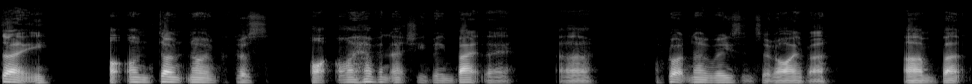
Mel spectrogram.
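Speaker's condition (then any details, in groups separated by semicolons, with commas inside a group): Cerebral palsy; diagnosed as baby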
